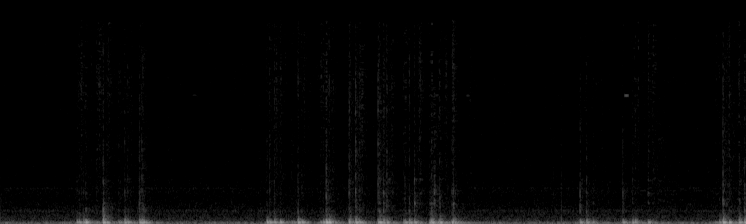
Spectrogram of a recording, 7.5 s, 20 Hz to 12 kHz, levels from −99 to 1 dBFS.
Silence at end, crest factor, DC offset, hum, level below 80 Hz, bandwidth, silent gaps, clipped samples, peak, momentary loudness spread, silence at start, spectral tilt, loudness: 0 s; 20 dB; under 0.1%; none; -66 dBFS; 10.5 kHz; none; under 0.1%; -34 dBFS; 16 LU; 0 s; -8.5 dB/octave; -54 LUFS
